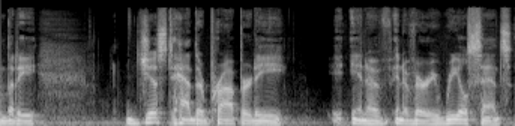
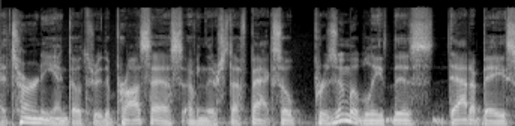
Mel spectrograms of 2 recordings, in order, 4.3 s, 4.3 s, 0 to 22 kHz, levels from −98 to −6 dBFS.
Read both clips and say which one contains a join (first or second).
second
